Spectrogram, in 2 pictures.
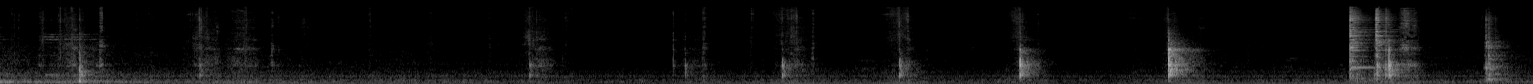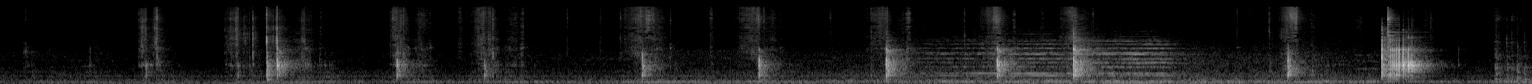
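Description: Kitchen knife slicing through crisp leafy green stalks on a wooden cutting board: single cuts landing about once a second in an uneven rhythm. A brief ringing clink comes late on, and the loudest knock falls near the end.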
